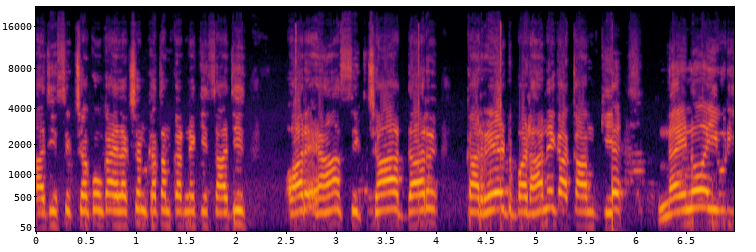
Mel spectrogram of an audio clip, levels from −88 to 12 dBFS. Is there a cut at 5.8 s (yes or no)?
yes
